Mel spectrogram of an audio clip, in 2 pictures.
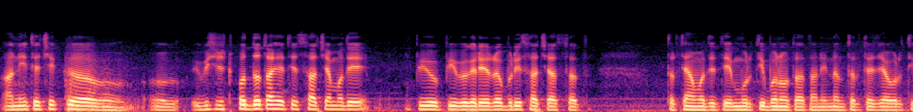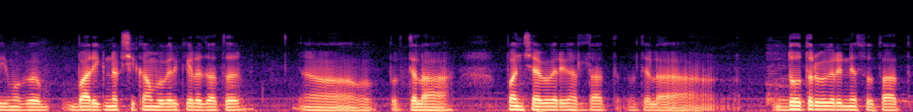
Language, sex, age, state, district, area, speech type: Marathi, male, 45-60, Maharashtra, Osmanabad, rural, spontaneous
